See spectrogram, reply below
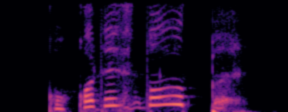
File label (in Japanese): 「ここでストップ」, kawaii voice; 1200 kawaii voice!!; 色々なワンショット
